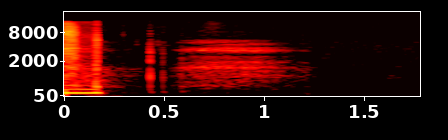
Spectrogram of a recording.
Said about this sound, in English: Go away, Facebook. I don't care about your notifications.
